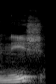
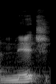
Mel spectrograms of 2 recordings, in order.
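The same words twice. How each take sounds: First: It is said with a French-style pronunciation. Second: It is said with an English-style pronunciation. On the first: "I'll try to say niche more because it's French" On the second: "I got ripped for saying uh, niche"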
